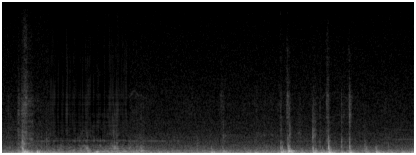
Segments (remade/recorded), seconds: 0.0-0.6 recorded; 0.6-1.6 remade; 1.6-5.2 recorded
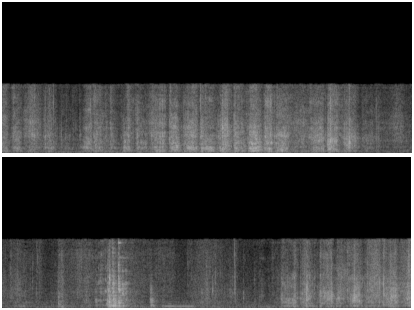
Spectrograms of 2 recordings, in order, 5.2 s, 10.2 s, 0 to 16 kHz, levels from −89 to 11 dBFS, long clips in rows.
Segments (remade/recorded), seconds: 0.0-0.4 remade; 0.4-1.0 recorded; 1.0-2.0 remade; 2.0-3.3 recorded; 3.3-4.9 remade; 4.9-8.4 recorded; 8.4-10.2 remade

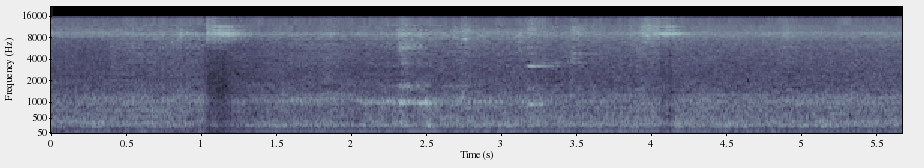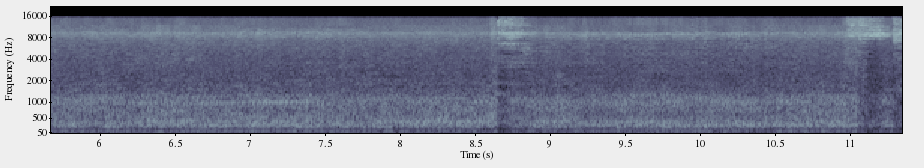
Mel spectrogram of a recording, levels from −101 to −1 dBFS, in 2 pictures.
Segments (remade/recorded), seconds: 0.0-0.5 recorded; 0.5-2.6 remade; 2.6-9.1 recorded; 9.1-10.5 remade; 10.5-11.3 recorded

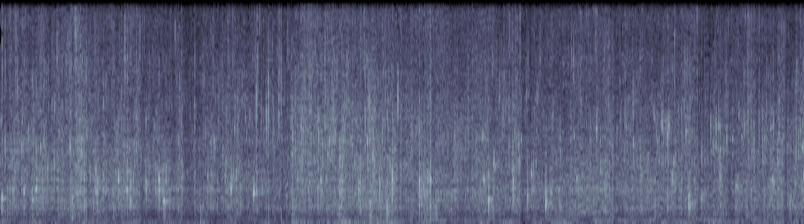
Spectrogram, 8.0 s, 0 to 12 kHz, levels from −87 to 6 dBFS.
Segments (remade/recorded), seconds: 0.0-4.0 recorded; 4.0-4.8 remade; 4.8-8.0 recorded

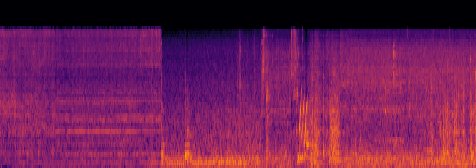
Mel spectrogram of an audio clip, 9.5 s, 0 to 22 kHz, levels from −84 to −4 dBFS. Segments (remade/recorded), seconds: 0.0-1.1 remade; 1.1-6.2 recorded; 6.2-7.0 remade; 7.0-9.5 recorded

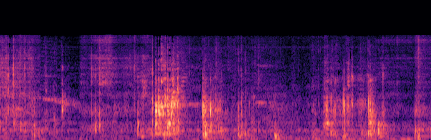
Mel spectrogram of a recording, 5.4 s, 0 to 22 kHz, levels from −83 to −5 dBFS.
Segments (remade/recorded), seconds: 0.0-0.5 remade; 0.5-1.0 recorded; 1.0-1.9 remade; 1.9-4.7 recorded; 4.7-5.4 remade

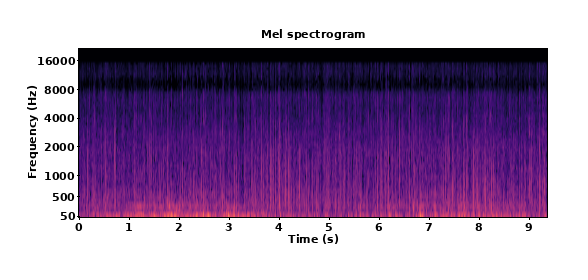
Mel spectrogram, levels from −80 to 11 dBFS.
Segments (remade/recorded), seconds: 0.0-1.2 recorded; 1.2-3.4 remade; 3.4-5.7 recorded; 5.7-7.0 remade; 7.0-9.4 recorded

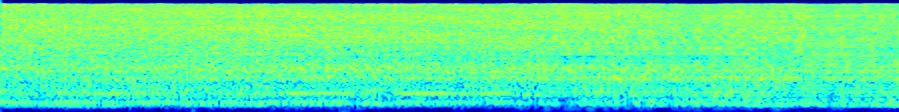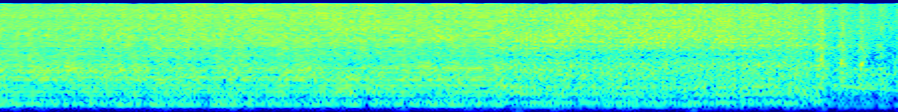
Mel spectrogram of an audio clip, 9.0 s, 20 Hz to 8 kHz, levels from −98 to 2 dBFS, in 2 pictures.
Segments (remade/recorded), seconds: 0.0-2.7 recorded; 2.7-7.0 remade; 7.0-9.0 recorded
